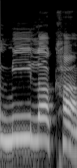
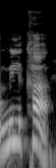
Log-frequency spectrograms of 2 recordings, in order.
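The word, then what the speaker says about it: मिल्खा: हम लोग कैसे पढ़ते मिल खा मिलखा लेकिन यहां पे हम लोग क्या पढ़ रहे मिलखा देखिए ल को तेजी में बोला जा रहा है क्या हो रहा है ल का उच्चारण तेजी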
